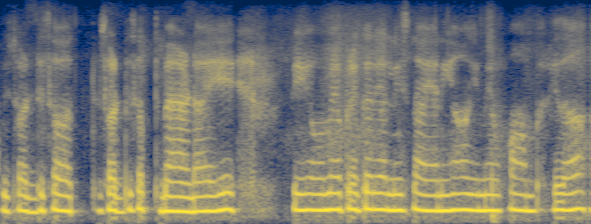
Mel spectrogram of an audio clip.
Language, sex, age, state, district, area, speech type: Dogri, female, 30-45, Jammu and Kashmir, Reasi, rural, spontaneous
